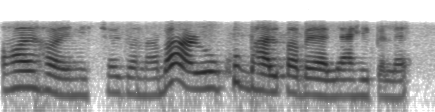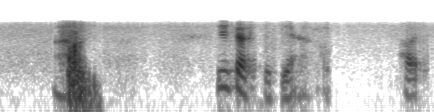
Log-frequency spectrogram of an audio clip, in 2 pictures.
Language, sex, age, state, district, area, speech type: Assamese, female, 30-45, Assam, Sonitpur, rural, conversation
